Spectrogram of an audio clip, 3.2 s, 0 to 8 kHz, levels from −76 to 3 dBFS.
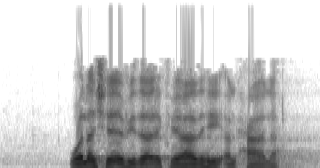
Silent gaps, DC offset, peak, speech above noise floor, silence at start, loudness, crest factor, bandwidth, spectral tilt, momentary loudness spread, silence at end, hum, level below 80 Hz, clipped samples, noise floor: none; under 0.1%; 0 dBFS; 39 dB; 0.7 s; -12 LUFS; 12 dB; 8 kHz; -8 dB/octave; 7 LU; 0.3 s; none; -44 dBFS; 0.3%; -50 dBFS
